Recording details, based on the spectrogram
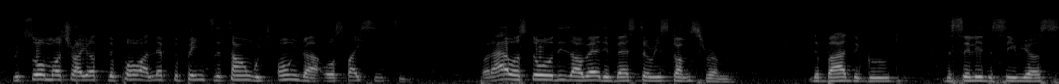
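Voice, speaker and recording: At a moderate pace, a man talks in a high pitch with a dark, mellow tone and ordinary pitch variation. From Nigeria, Lagos (Ajegunle). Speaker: spoken word poet. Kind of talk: poetry performance.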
